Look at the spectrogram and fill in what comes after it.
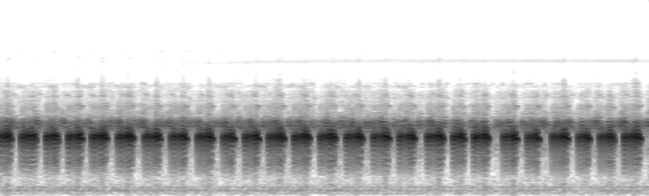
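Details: A toad calls in the evening in the wild, a steady series of short, nasal, mid-pitched notes, about four per second.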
